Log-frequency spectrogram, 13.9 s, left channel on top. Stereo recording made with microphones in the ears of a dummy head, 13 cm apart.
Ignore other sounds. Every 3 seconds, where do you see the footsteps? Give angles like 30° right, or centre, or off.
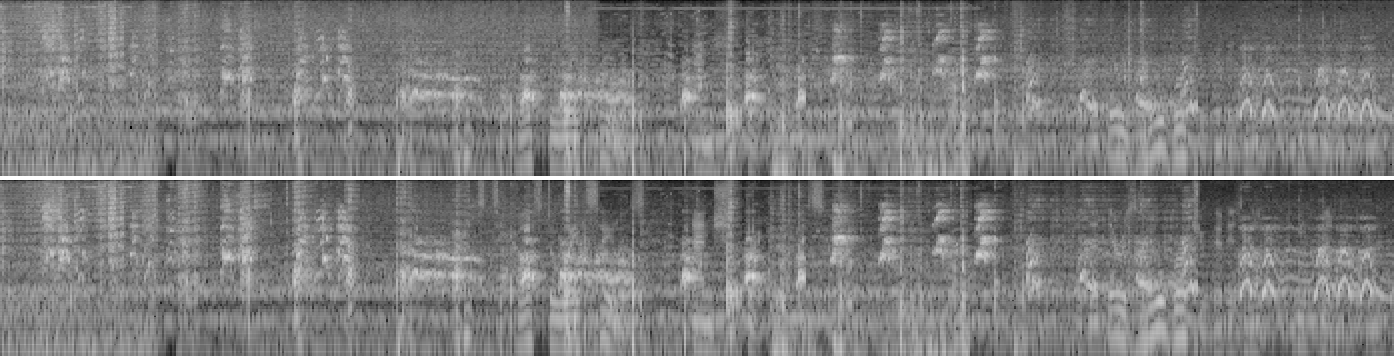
10° right, 30° right, centre, 30° left, off.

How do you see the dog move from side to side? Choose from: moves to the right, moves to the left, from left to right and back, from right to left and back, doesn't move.
doesn't move.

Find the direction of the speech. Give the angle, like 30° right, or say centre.
80° right.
